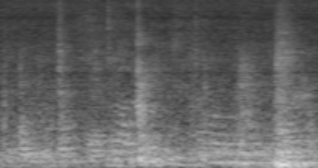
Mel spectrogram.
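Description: Scattered knocks and clicks of stage gear being handled while the band sets up between songs, about four of them, the loudest a low thump near the end, over low voices in the room.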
